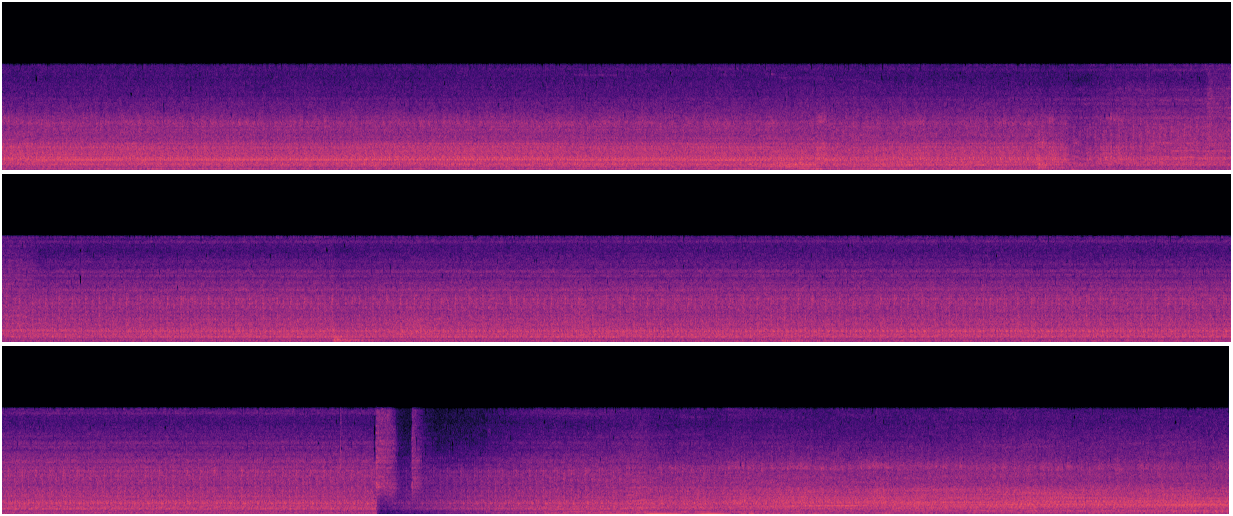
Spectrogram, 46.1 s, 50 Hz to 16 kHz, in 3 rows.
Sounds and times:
Truck: 0.0s - 46.0s.

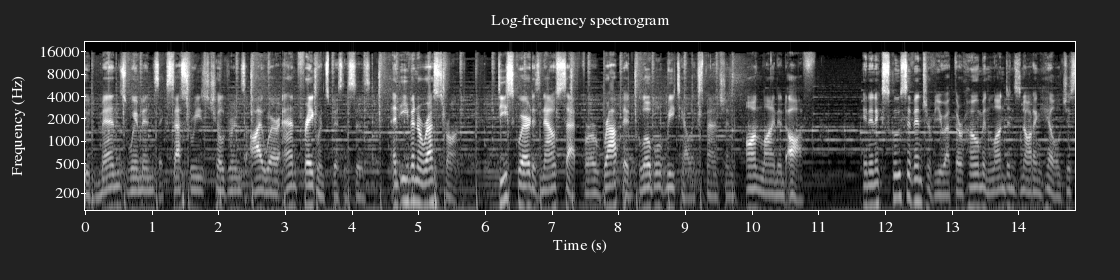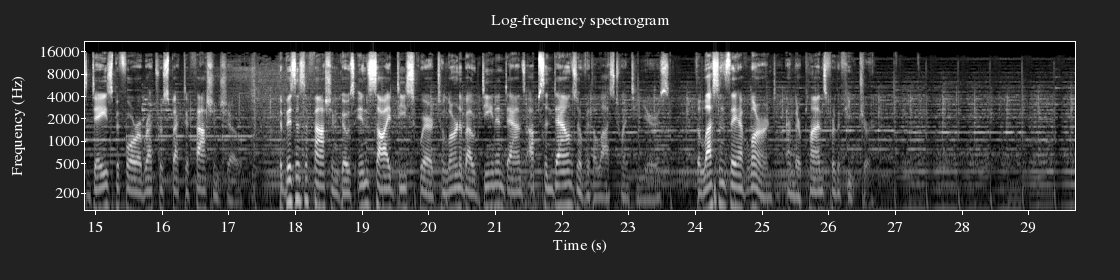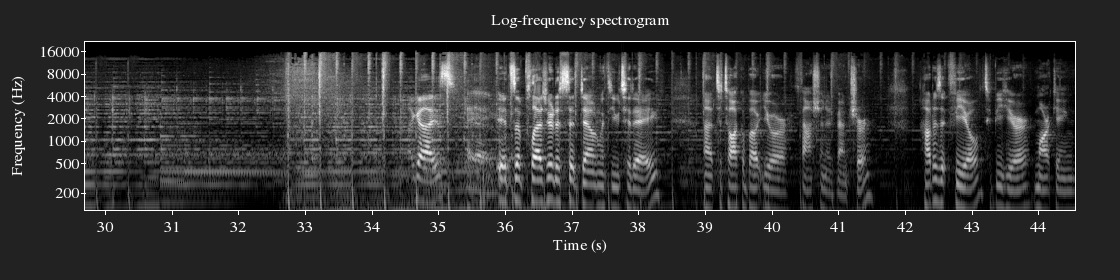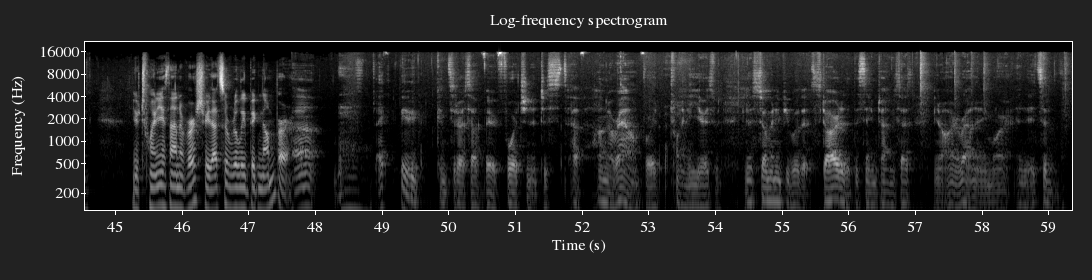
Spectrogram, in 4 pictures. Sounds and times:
Speech: 0.0s - 10.9s, 11.6s - 17.2s, 17.8s - 26.7s, 34.6s - 38.3s, 39.0s - 41.6s, 42.2s - 44.6s, 45.3s - 59.3s
Music: 0.0s - 45.5s, 50.2s - 59.3s.

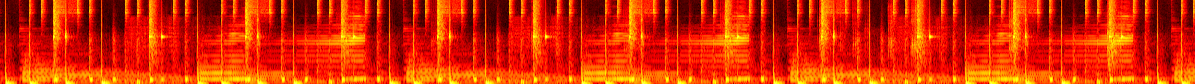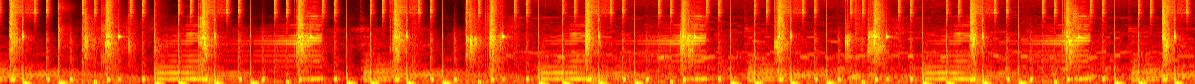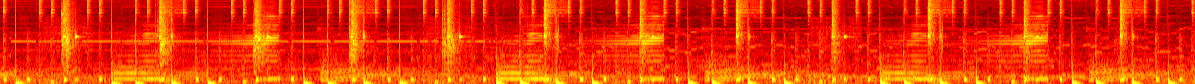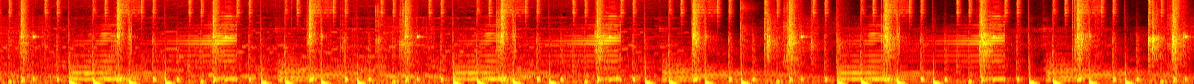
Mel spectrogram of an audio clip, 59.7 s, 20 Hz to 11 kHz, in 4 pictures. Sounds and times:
Music: 0.0s - 59.7s.

